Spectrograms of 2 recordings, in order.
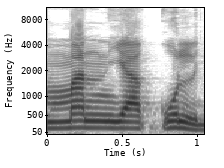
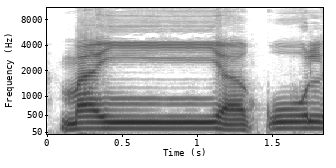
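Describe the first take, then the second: First: The n sound is pronounced before the y. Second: The n merges into a doubled, nasalized y. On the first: The speaker calls it wrong. "jangan dibaca man yakul" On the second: The speaker calls it right. "tapi dibaca mayyakul"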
